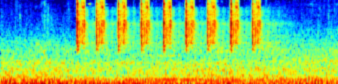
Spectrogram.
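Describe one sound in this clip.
Quick electronic ticks sound in a steady run.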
